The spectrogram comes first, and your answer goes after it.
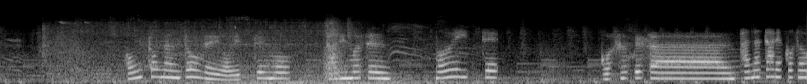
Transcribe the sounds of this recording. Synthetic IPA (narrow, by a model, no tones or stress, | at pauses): hõ̞nt̪onant̪oːɾeiβait̪ːemoaɾʲimasẽ̞nmoit̪ːe̞ | ɡ̥osɨbesa | hanat̪aɾekoso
